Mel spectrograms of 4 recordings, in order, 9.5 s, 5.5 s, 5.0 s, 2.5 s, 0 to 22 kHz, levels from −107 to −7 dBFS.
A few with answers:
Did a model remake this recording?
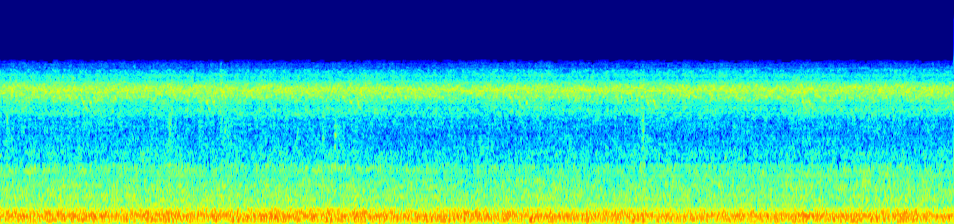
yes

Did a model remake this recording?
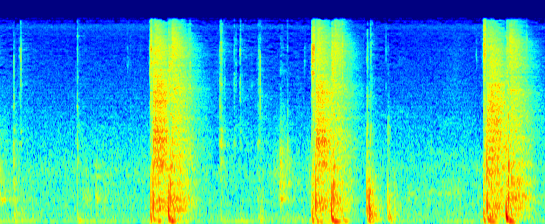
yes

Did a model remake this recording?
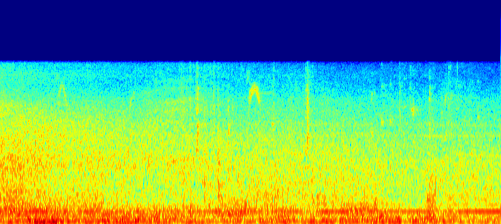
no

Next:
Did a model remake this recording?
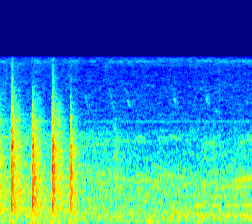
no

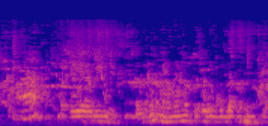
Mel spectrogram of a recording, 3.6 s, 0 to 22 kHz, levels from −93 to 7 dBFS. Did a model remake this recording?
yes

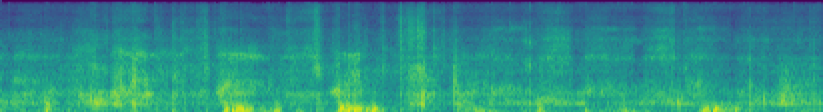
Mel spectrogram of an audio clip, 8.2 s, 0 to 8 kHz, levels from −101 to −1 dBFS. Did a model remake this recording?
yes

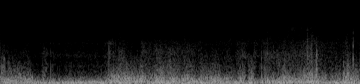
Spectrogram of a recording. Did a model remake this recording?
no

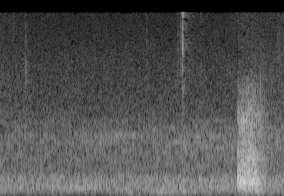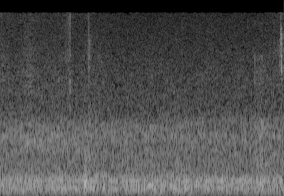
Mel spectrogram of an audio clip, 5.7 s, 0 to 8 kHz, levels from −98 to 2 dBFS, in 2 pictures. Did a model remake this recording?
no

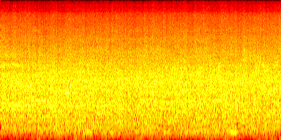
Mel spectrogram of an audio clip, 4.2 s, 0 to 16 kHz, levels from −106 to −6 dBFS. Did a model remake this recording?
yes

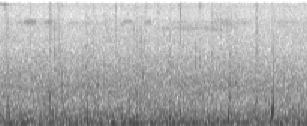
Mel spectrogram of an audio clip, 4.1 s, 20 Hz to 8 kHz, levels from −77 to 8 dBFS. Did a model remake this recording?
no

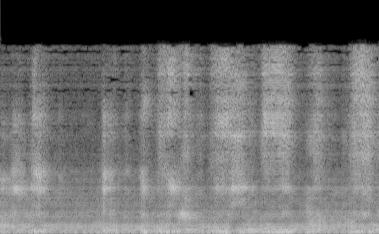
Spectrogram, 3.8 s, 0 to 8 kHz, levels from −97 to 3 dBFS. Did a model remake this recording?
yes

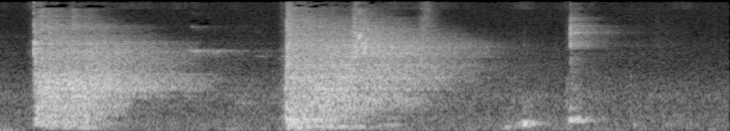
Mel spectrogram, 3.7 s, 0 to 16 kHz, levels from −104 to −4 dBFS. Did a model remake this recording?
no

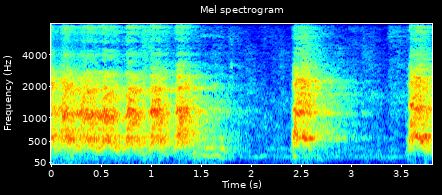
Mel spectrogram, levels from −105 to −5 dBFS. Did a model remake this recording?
yes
